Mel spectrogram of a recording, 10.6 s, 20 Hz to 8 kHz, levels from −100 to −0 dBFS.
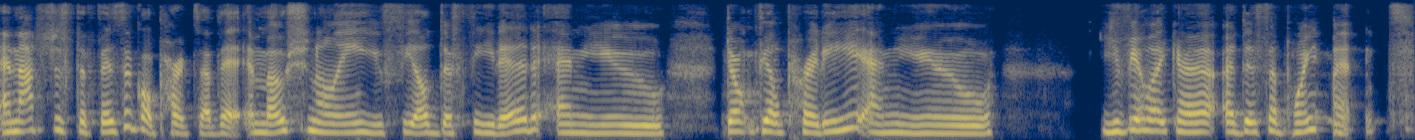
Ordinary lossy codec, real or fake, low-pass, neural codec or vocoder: Opus, 64 kbps; fake; 7.2 kHz; codec, 16 kHz in and 24 kHz out, 2.2 kbps, FireRedTTS-2 codec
